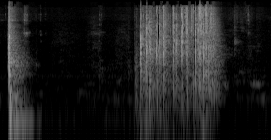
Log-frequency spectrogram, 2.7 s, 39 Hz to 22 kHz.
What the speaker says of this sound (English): I did 2 shuffles, well, 3 shuffles.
